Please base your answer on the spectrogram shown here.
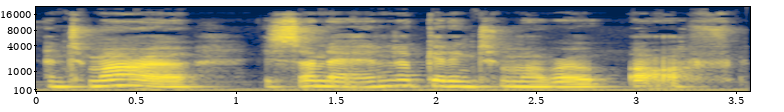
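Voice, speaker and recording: In a casual get-ready-with-me chat, a young Australian beauty vlogger talks with a flat delivery in a gravelly, mid-range voice at normal speed. She rambles on while doing her hair and makeup at home, occasionally singing or lowering to a whisper.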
